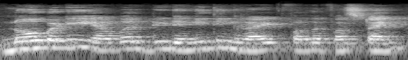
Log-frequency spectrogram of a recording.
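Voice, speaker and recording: The speech has a moderate pace and ordinary pitch variation, with audible room echo and noticeable background noise. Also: man. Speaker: invited speaker. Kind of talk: motivational talk. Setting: stage with audience.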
